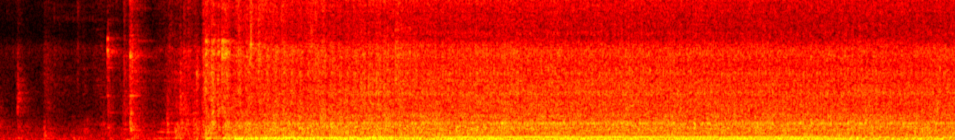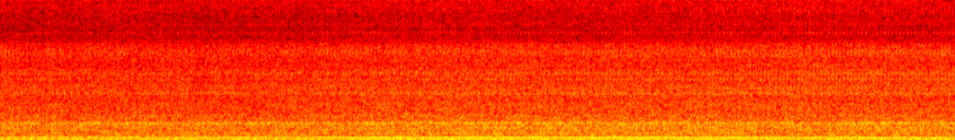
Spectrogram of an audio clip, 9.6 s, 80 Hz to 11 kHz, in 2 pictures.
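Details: Briggs & Stratton 3.5 hp small engine after carburetor cleaning and refitting a missing spacer and O-ring (suspected air leak). Fires within a second and holds a steady, even drone with no surging; runs well.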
